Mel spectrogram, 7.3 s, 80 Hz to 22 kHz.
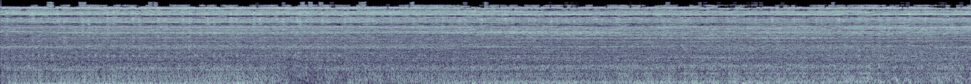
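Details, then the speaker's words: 1954 Cadillac V8 idling in neutral right after first start, fluids unchecked and nothing serviced; steady even smooth low rumble with no knocks or misses, runs really good. "Yeah, that's true. Our battery would fall out, but runs really good."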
